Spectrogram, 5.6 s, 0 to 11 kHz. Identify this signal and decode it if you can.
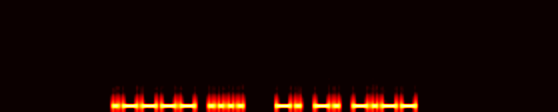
Morse code, heard as a keyed tone, about 25 wpm, 700 Hz. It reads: 1H NNY
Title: Winter Field Day Exchanges 25wpm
